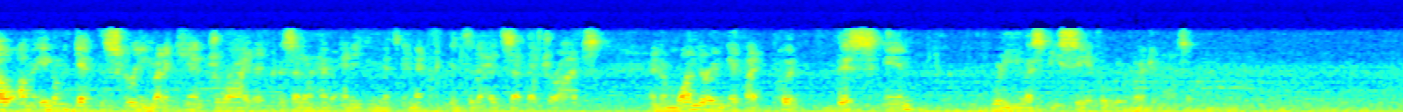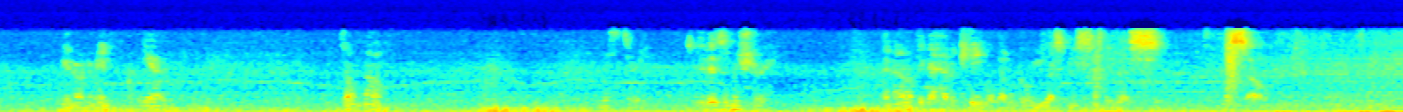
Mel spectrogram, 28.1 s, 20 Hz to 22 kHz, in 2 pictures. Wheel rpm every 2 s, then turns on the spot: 0, 0, 0, 0, 0, 0, 0, 0, 0, 0, 0, 0, 0, 0.
none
